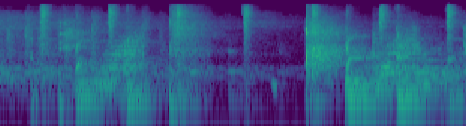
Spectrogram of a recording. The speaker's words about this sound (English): All right, everybody, clap your hands.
